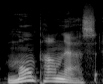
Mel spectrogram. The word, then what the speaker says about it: Montparnasse: Montparnasse.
